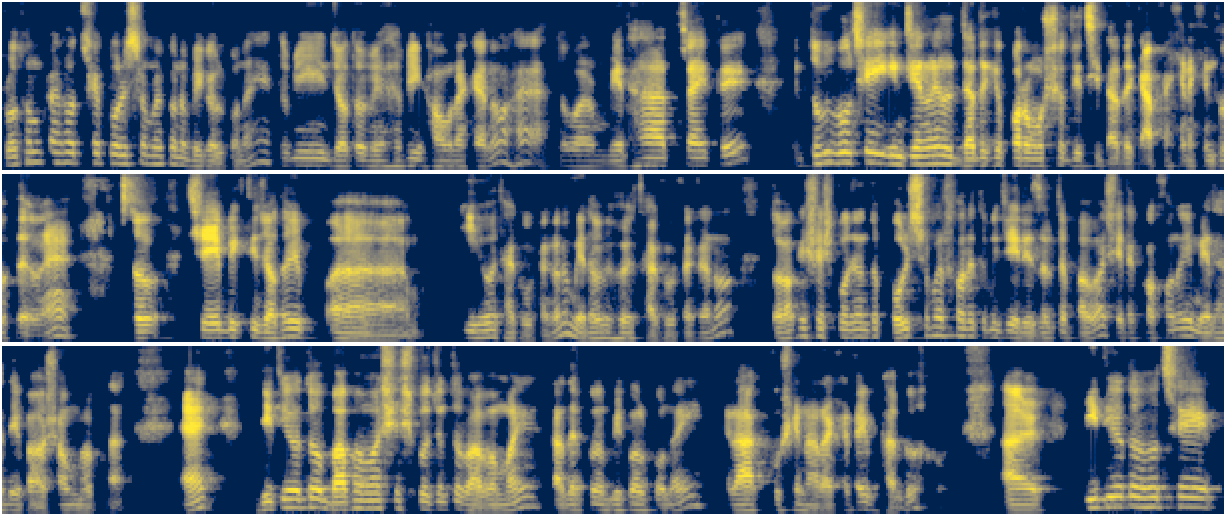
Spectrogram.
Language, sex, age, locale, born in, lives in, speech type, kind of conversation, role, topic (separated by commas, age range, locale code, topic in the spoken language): Bengali, male, 30-34, bn-BD, Bangladesh, Bangladesh, conversation, podcast, guest, আপনি আপনার কর্মজীবন কীভাবে শুরু করেছিলেন, সেই গল্পটা বলবেন কি?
